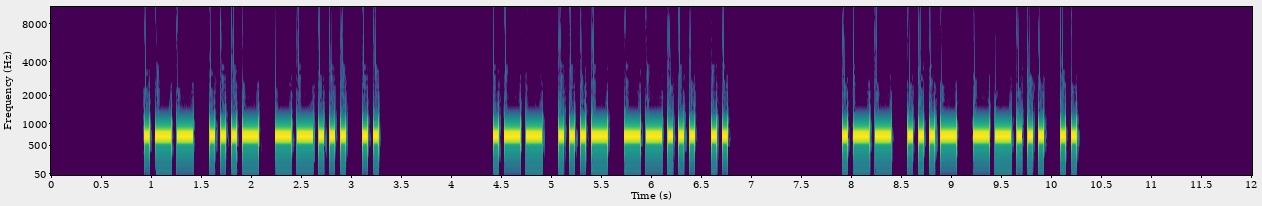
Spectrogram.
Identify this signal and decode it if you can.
Morse code, heard as a keyed tone, about 22 wpm, 700 Hz. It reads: WV7I WV7I WV7I
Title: USA Call Signs - 4 Characters - Repeated 3x - 22wpm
